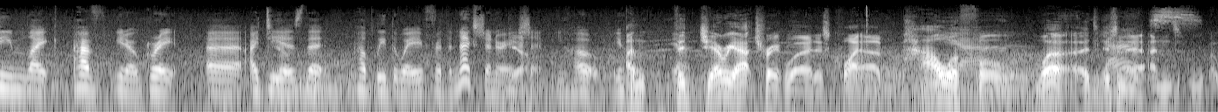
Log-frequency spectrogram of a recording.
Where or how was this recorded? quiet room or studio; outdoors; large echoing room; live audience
outdoors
